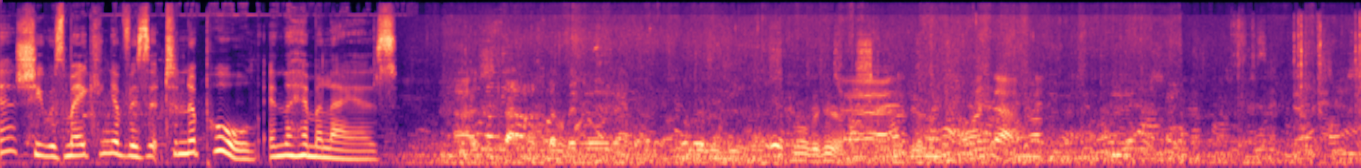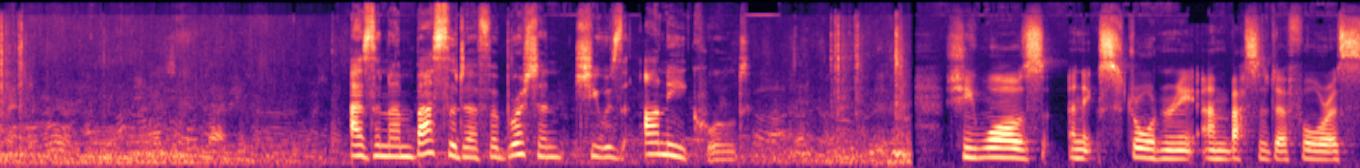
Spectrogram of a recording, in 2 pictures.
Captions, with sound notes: Here, she was making a visit to Nepal, in the Himalayas. (crowd chattering) As an ambassador for Britain, she was unequaled. - She was an extraordinary ambassador for us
